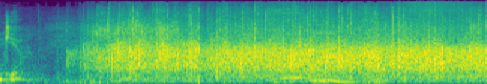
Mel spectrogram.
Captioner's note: applause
